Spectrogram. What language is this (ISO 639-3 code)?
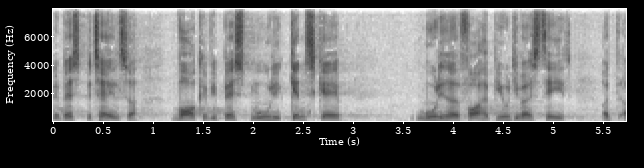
dan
